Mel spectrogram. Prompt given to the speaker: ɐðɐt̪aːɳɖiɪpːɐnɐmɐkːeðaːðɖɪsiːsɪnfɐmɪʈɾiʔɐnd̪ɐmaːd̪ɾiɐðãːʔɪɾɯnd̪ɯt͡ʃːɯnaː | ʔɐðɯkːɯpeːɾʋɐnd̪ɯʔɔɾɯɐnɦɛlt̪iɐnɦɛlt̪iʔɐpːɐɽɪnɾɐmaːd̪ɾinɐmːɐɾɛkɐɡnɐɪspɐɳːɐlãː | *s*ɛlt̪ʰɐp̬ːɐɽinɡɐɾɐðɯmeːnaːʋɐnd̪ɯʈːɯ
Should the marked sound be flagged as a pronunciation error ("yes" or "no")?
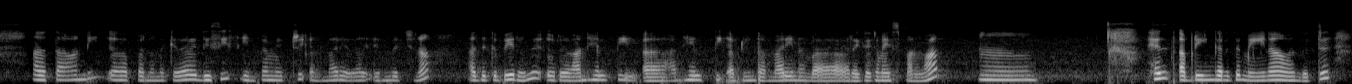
yes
